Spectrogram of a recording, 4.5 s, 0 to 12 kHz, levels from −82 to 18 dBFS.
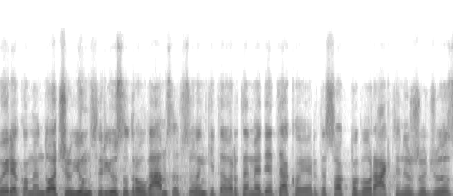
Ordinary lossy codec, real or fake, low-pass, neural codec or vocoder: Opus, 16 kbps; real; 7.2 kHz; none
